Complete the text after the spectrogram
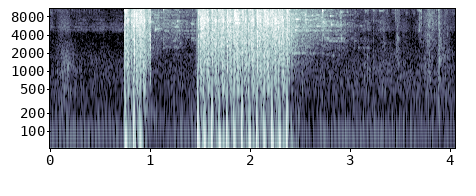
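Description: Window glass shatters and breaks.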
